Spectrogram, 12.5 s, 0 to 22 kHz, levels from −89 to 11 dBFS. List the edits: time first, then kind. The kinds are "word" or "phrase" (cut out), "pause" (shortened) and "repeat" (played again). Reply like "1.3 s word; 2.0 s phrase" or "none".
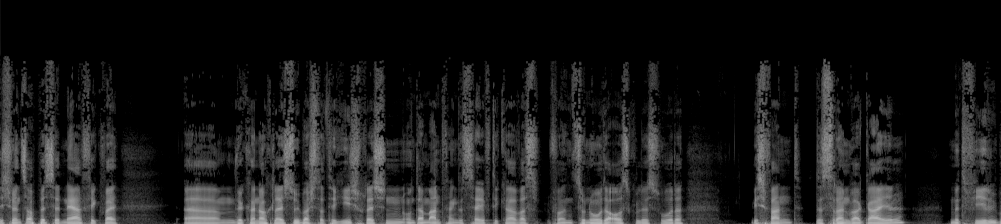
10.1 s word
